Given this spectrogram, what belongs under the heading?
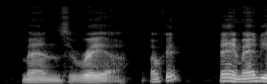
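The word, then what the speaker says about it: Mens Rea: appreciate Lura tip um so like Laura said it's pronounced men's Rea okay hey Mandy how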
